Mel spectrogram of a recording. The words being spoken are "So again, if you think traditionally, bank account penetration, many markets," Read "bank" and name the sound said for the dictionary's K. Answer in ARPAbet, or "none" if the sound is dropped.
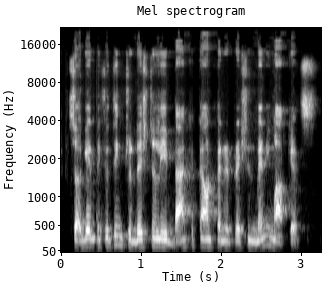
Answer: K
